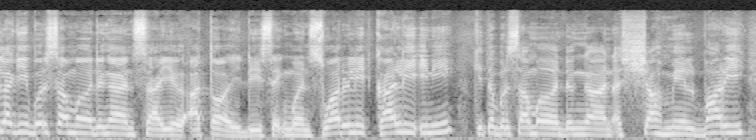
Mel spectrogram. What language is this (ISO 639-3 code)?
msa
